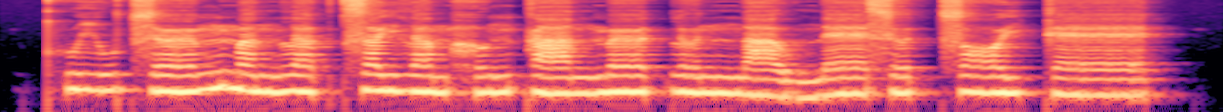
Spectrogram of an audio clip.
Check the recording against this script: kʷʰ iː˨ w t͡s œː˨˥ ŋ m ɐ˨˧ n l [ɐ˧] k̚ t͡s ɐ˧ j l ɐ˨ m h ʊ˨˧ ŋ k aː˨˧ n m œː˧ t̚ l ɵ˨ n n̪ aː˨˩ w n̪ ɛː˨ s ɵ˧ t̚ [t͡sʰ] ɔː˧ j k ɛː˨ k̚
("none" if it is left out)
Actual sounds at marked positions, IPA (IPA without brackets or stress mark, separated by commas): ɐ˨, t͡s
